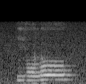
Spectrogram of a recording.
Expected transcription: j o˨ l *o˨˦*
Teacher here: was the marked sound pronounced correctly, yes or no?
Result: no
